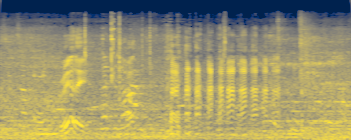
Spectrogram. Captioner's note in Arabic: يضحك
